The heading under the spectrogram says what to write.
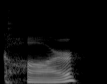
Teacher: you make a pout and then you roll the r you roll the tongue in your mouth like this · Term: American are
